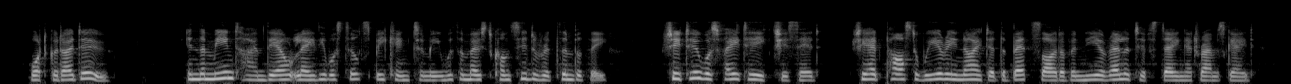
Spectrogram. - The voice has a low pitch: No, high, 220 Hz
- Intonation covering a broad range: No, average, 3.2 semitones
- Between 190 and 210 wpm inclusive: Yes, average, 195 wpm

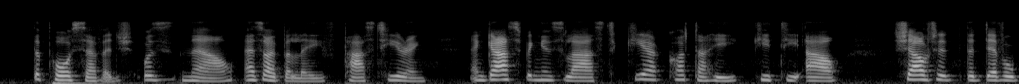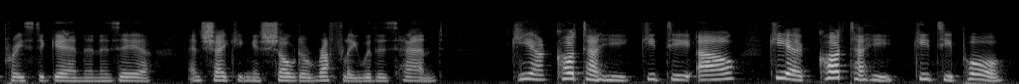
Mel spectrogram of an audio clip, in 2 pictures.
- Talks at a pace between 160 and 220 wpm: No, slow, 135 wpm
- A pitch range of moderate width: Yes, average, 4.2 semitones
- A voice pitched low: No, high, 190 Hz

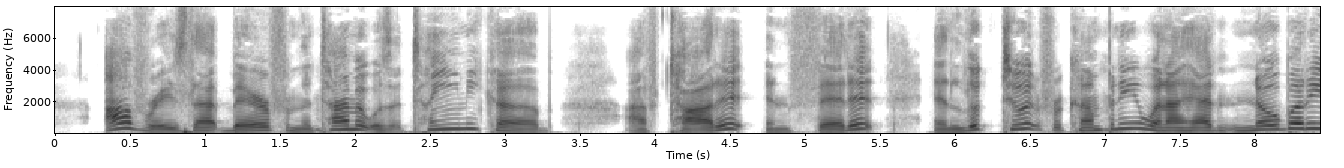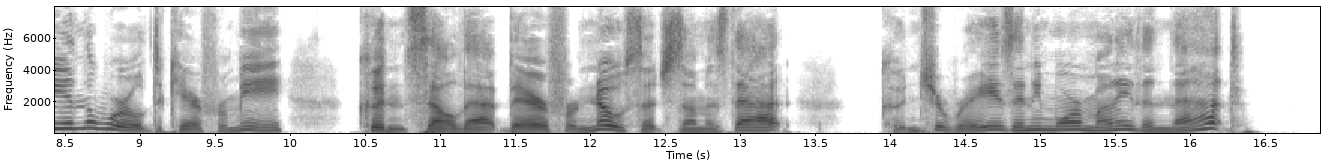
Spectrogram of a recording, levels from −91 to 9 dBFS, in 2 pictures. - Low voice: No, high, 195 Hz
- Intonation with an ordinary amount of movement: No, wide, 6.9 semitones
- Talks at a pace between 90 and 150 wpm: No, average, 190 wpm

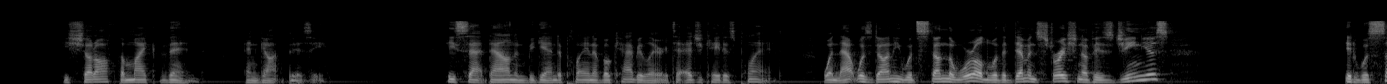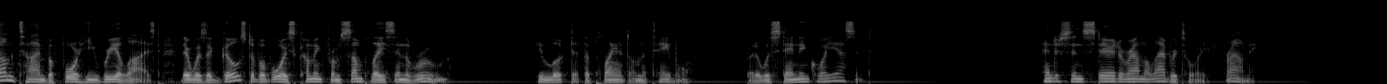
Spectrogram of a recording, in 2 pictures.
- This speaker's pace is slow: No, average, 165 wpm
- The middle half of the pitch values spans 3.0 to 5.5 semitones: Yes, average, 3.8 semitones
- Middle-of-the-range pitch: No, low, 110 Hz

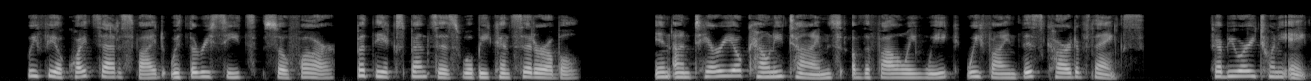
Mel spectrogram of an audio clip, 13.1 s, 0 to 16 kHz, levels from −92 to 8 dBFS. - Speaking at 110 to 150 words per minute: Yes, average, 140 wpm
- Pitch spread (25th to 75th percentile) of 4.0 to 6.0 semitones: No, average, 3.5 semitones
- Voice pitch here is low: No, high, 195 Hz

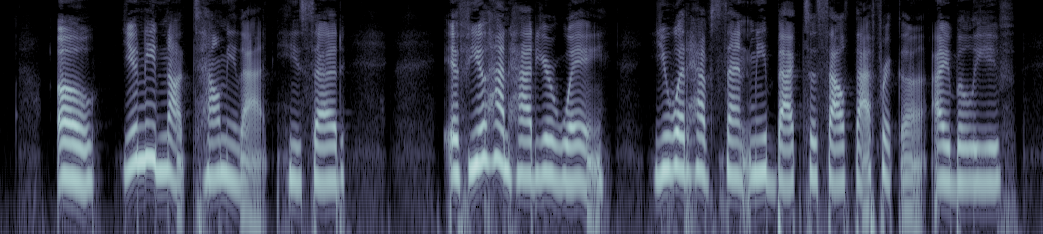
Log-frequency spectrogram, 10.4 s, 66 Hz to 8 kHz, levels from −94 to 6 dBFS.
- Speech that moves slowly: No, average, 150 wpm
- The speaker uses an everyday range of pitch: Yes, average, 3.0 semitones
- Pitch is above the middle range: Yes, high, 215 Hz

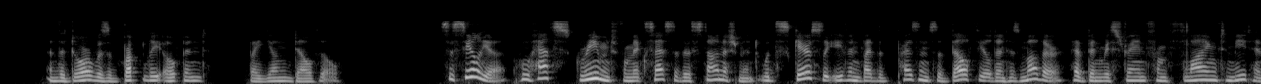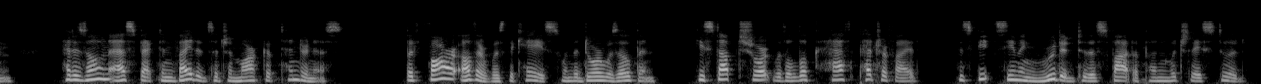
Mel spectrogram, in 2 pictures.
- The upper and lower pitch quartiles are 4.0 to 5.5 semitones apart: Yes, average, 4.3 semitones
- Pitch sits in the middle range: Yes, medium, 180 Hz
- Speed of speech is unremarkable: Yes, average, 180 wpm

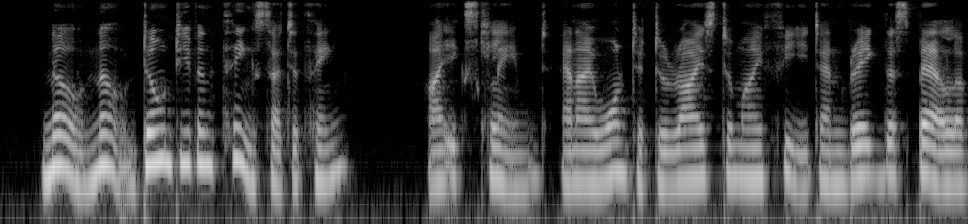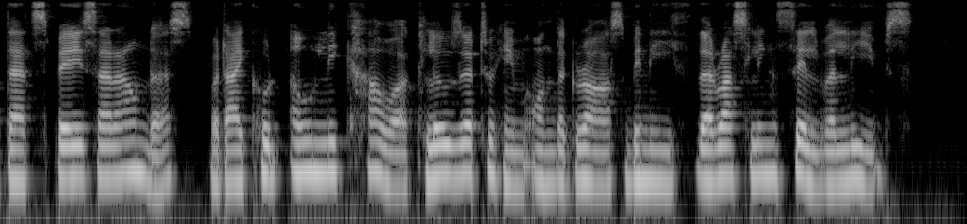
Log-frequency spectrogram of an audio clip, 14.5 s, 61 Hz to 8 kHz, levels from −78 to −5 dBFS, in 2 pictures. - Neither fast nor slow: Yes, average, 180 wpm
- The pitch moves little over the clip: Yes, narrow, 2.2 semitones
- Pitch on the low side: No, medium, 160 Hz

